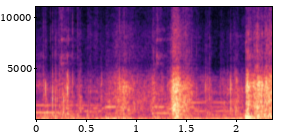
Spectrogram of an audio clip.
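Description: Soft background music with a rustle of plastic food packets, loudest about one and a half seconds in, as a hand shifts packs of instant noodles and macaroni in a cardboard box.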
